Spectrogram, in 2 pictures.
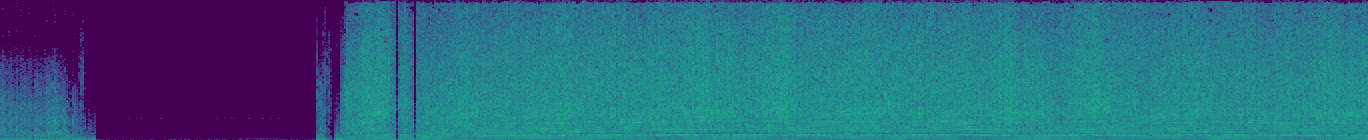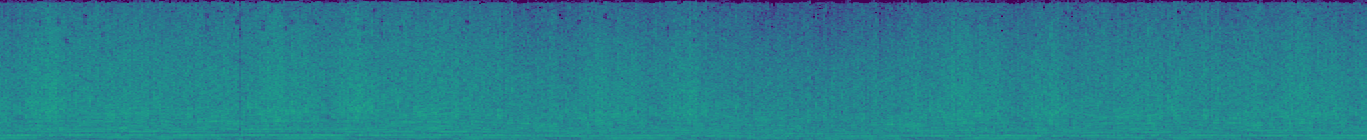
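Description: A pickup racing truck doing burnouts at Talladega Superspeedway in a racing video game, its engine holding a loud, steady high-rev drone for about fifteen seconds after a brief drop to near silence at the start.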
